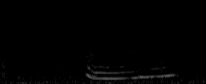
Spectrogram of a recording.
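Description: A short, faint closed-mouth "mm" from a voice, about a second long, dipping in pitch and then rising again.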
